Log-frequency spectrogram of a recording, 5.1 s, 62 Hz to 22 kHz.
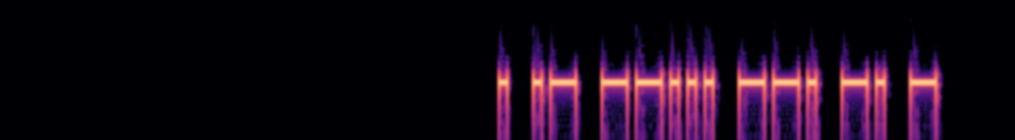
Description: Morse code, heard as a keyed tone, about 28 wpm, 700 Hz. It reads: EA7GNT
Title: DXCC-100 Call Signs - 6 Characters - Repeated 3x - 28wpm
